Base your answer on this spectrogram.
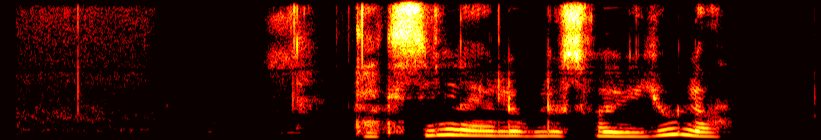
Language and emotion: Russian, positive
